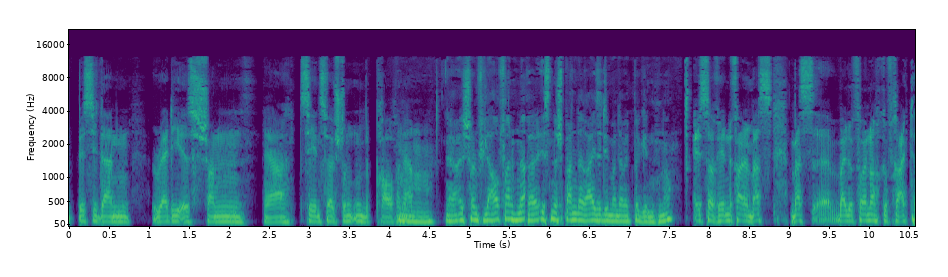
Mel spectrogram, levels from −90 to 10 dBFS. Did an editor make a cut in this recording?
yes; 1 cut; at 5.7 s

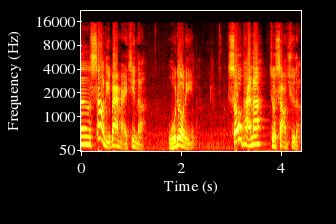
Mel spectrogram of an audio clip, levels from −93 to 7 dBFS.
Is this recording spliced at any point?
no; 0 cuts

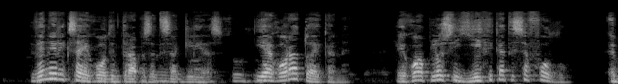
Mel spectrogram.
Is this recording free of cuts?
yes; 0 cuts

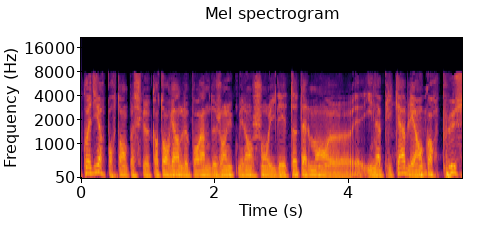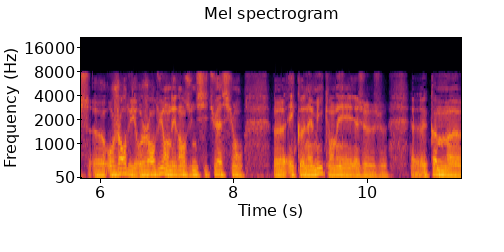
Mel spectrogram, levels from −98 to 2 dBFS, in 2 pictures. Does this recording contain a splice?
no; 0 cuts

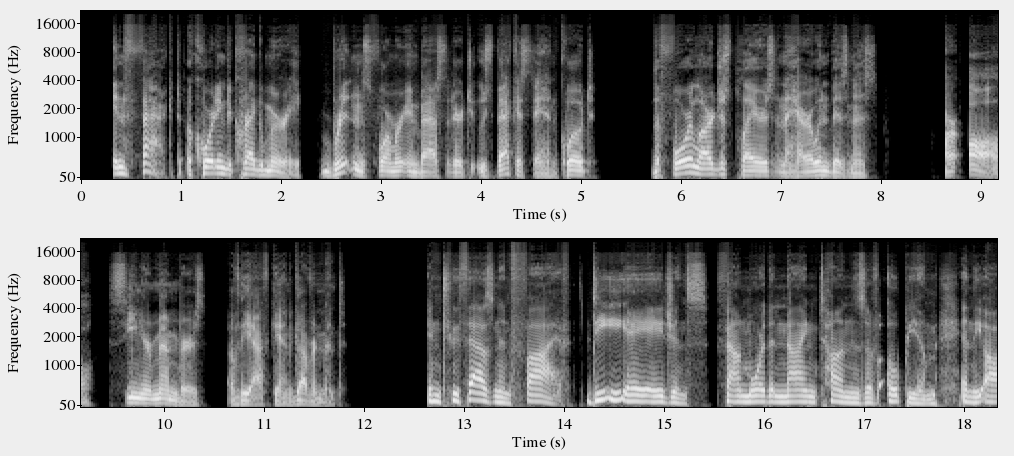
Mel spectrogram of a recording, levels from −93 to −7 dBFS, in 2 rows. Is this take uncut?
yes; 0 cuts

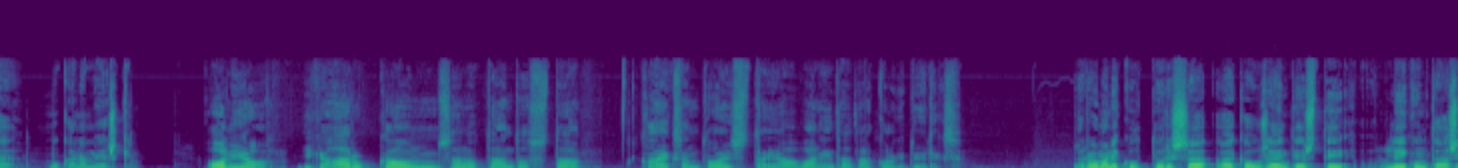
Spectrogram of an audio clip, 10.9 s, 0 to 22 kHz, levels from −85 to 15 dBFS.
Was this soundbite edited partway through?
no; 0 cuts

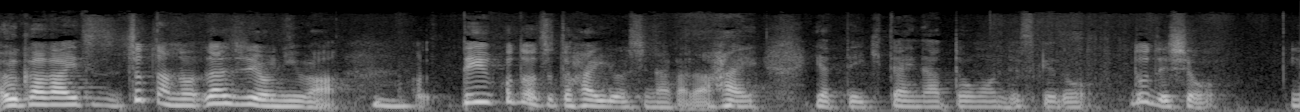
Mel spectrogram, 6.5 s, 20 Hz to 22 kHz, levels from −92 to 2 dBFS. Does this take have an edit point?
yes; 1 cut; at 2.1 s

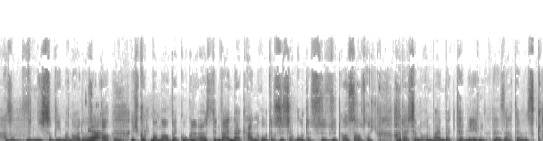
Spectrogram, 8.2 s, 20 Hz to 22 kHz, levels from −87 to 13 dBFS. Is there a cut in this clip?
no; 0 cuts

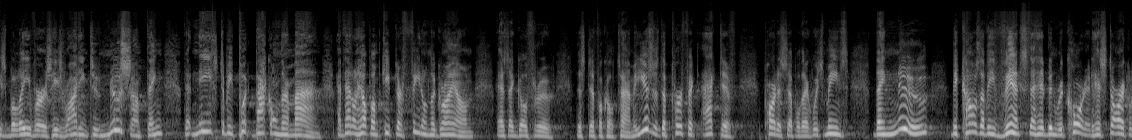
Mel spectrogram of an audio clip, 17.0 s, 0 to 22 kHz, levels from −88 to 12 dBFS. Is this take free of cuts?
no; 1 cut; at 5.0 s

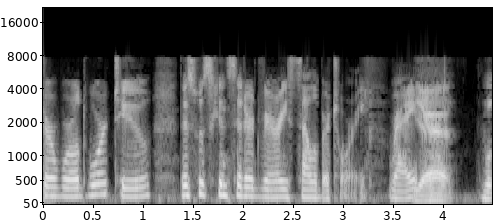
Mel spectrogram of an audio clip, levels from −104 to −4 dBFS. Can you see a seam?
no; 0 cuts

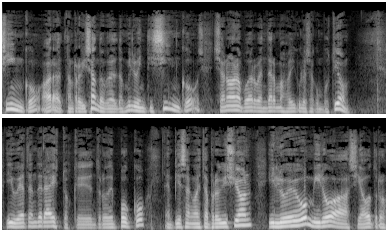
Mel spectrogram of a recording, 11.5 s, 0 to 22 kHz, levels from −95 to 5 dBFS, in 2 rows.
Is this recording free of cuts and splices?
no; 3 cuts; at 3.0 s, 5.8 s, 9.6 s

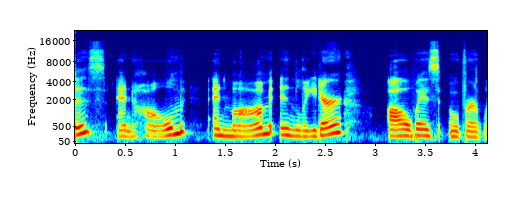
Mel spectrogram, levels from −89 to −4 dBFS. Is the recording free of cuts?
yes; 0 cuts

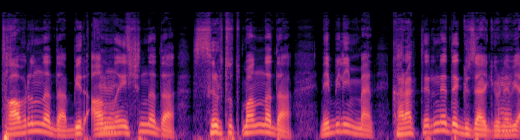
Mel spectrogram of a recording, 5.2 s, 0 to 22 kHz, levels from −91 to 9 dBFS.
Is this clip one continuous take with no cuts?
yes; 0 cuts

